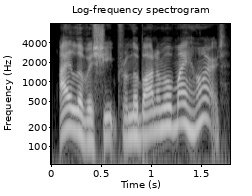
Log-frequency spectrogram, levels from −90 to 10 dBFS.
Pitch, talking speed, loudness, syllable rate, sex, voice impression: 175 Hz, 335 wpm, -17 LUFS, 6.8 syllables/s, male, masculine, adult-like, slightly clear, slightly refreshing, friendly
